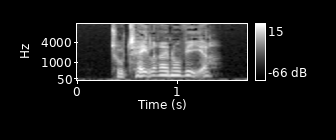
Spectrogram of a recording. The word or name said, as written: totalrenovere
